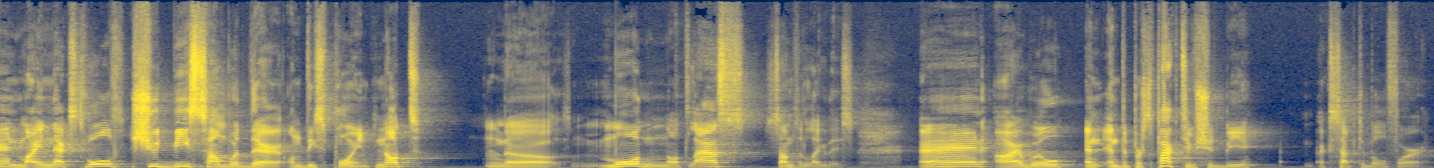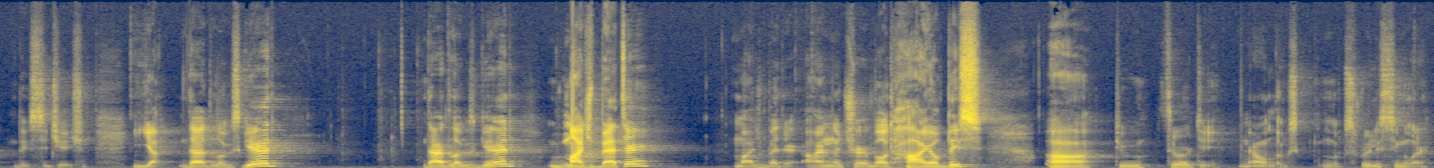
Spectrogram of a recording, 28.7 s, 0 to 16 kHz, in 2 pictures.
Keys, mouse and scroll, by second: 5.3 click, 7.7 q, 8.1 click, 12.1 w, 12.1 click, 17.7 alt+middle click, 18.2 middle click, 18.7 alt+middle click, 22.2 q, 22.3 click, 23.8 click, 26.9 middle click, 27.5 alt+z, 28.4 click.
